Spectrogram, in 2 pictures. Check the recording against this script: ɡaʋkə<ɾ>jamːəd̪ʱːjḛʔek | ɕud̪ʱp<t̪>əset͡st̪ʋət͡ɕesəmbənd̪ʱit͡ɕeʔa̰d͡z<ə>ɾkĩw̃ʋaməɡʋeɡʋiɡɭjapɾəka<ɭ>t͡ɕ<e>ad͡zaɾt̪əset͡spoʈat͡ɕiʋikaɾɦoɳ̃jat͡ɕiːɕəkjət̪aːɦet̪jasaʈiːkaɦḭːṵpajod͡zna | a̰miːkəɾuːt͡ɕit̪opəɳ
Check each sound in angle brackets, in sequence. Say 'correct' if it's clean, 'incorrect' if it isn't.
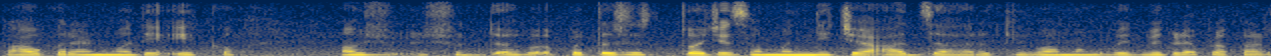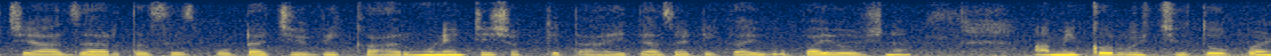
correct, correct, incorrect: a, incorrect: ɾ, correct

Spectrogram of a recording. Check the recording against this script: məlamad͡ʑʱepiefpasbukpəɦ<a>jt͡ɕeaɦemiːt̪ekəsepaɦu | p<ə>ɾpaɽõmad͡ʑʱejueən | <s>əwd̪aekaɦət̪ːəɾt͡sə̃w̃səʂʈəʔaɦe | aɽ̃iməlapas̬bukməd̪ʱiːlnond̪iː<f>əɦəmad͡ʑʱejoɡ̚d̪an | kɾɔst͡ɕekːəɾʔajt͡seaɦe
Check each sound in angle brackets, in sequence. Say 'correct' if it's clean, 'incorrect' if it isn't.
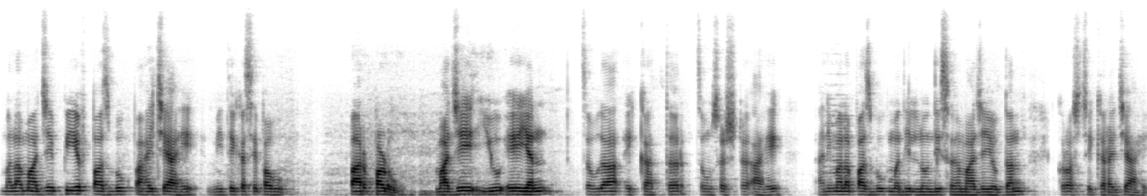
correct, incorrect: a, incorrect: t͡s, incorrect: s

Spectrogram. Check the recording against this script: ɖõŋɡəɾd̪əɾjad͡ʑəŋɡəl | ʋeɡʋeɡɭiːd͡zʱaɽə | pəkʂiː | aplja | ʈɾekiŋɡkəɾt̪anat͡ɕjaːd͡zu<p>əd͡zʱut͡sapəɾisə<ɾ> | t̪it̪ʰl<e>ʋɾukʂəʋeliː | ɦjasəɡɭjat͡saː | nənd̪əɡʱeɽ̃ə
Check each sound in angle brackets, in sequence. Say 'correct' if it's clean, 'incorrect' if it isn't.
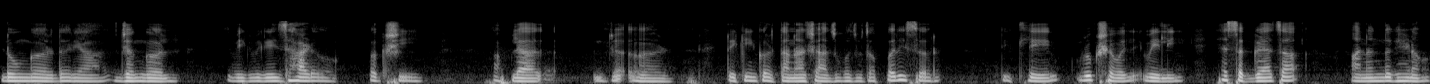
incorrect: b, correct, correct

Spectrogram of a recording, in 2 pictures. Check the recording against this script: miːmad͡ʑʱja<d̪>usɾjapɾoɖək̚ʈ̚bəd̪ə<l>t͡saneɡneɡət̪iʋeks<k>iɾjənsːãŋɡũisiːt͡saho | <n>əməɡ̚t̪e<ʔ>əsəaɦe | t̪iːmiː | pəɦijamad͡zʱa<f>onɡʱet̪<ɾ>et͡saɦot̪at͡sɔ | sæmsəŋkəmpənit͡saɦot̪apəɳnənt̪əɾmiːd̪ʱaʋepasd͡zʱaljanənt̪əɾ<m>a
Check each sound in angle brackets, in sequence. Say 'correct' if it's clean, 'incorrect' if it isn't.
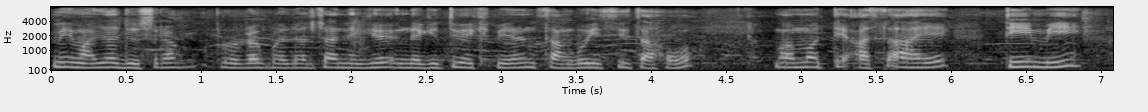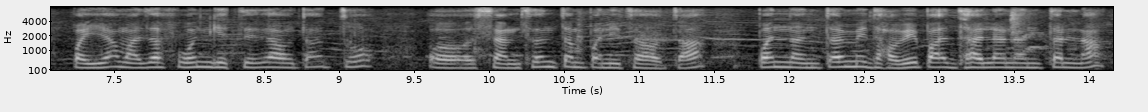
correct, correct, incorrect: p, incorrect: m, correct, correct, incorrect: l, incorrect: n

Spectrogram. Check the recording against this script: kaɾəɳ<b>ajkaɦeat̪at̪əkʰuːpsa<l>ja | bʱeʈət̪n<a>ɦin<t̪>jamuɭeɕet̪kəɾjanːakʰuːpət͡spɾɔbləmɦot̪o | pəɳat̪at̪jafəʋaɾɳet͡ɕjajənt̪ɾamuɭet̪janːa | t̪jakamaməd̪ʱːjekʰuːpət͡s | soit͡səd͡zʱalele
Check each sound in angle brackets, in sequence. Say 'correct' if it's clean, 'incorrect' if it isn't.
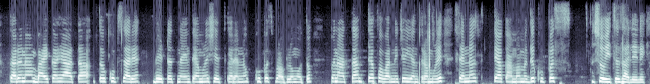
correct, incorrect: ɾ, correct, correct

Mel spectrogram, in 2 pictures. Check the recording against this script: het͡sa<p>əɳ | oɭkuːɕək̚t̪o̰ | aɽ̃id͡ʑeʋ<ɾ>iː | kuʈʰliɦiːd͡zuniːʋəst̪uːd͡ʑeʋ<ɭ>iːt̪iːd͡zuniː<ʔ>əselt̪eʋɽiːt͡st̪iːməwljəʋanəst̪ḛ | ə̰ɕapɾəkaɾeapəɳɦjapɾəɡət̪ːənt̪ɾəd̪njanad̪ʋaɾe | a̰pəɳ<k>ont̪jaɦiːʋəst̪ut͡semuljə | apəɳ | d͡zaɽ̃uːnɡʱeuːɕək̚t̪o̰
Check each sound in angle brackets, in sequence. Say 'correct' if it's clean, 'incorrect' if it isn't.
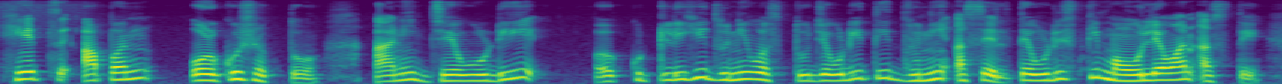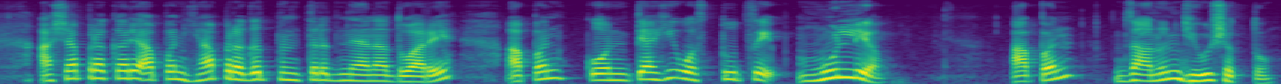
correct, incorrect: ɽ, incorrect: ɽ, correct, correct

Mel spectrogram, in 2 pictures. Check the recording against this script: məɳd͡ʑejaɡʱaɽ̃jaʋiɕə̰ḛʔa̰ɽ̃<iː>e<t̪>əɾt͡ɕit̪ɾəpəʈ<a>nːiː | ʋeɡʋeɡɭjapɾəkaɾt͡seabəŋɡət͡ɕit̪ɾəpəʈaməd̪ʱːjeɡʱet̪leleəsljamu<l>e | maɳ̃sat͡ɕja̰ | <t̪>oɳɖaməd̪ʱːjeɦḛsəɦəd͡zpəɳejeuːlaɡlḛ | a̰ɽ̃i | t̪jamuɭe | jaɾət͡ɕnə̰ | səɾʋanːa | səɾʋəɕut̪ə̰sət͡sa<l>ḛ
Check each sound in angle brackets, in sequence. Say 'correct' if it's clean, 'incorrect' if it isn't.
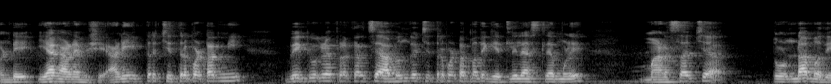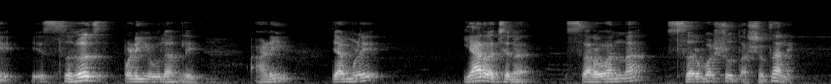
incorrect: i, correct, correct, incorrect: ɭ, correct, correct

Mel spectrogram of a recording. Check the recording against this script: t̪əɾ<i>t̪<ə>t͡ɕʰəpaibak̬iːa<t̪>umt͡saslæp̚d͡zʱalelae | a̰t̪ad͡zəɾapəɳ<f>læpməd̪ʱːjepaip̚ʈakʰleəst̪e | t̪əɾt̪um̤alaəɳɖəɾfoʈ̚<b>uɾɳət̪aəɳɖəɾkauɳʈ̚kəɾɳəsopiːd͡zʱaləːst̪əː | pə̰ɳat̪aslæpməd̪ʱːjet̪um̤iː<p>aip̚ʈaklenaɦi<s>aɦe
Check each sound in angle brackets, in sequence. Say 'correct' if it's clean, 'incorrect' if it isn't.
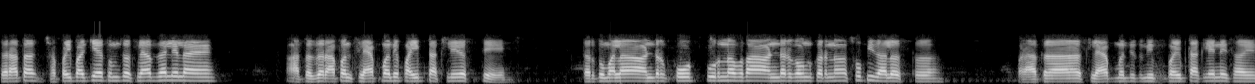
incorrect: a, incorrect: a, correct, incorrect: s, incorrect: p, correct, correct

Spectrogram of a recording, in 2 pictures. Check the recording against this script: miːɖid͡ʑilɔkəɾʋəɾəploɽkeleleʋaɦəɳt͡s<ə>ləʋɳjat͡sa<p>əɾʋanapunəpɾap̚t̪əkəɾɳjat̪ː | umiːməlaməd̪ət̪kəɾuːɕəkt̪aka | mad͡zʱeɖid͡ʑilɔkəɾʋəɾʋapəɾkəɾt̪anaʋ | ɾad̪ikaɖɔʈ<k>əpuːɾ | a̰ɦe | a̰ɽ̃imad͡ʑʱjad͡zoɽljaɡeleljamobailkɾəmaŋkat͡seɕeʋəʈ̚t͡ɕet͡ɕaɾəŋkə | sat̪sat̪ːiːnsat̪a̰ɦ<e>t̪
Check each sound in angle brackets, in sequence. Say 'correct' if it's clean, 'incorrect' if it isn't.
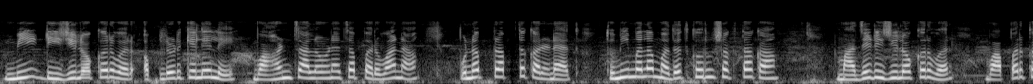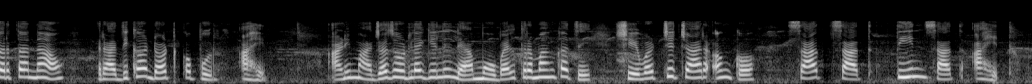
incorrect: a, correct, correct, correct

